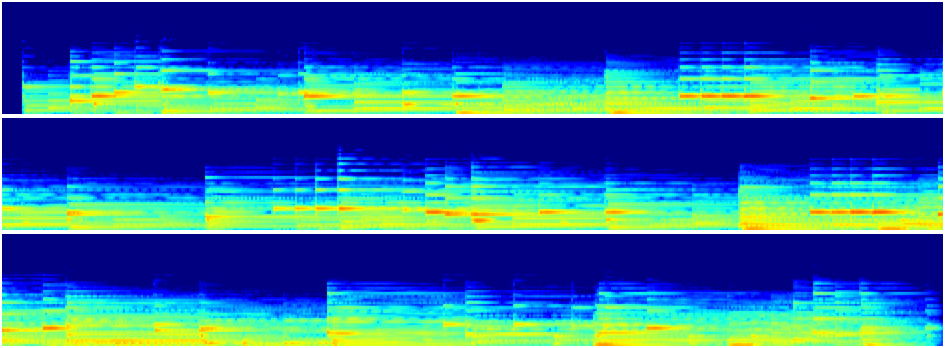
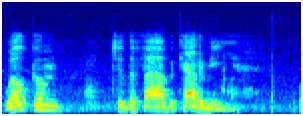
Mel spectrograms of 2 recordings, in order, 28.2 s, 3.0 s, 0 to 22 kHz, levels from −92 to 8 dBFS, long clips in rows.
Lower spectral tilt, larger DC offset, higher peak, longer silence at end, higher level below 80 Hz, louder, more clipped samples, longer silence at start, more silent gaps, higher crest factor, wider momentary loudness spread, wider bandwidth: first, -12 dB/octave vs -6 dB/octave; neither; first, -6 dBFS vs -14 dBFS; about the same, 0.05 s vs 0 s; first, -40 dBFS vs -86 dBFS; first, -24 LUFS vs -31 LUFS; neither; first, 0.2 s vs 0 s; neither; about the same, 16 dB vs 18 dB; second, 13 LU vs 16 LU; second, 4.3 kHz vs 14 kHz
